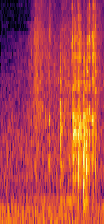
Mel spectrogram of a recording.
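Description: A steel torque damper from an SST transmission is shaken by hand, and its loose internal springs clang and rattle metallically. The bright, jangling clanks build to a cluster near the end over a faint background hiss. The clanging marks the torque damper as bad, so it is being sent out for rebuild.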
